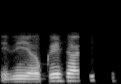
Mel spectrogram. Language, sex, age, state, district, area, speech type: Telugu, male, 18-30, Telangana, Ranga Reddy, urban, conversation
